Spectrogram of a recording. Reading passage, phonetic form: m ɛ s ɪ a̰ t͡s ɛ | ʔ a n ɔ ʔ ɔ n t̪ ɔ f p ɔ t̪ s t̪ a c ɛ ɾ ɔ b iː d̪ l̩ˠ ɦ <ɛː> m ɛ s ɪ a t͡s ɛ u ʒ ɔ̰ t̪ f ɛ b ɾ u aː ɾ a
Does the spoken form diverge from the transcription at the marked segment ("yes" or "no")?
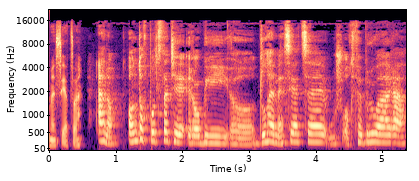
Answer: no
